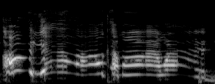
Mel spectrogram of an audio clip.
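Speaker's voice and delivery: high, excited imitation of an eager guest. Host imitating the eager guest agreeing to come on, high and excited. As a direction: squeal it like a guest who can't wait to join. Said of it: "The other one was like".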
